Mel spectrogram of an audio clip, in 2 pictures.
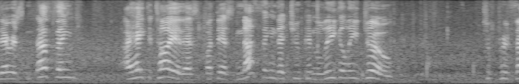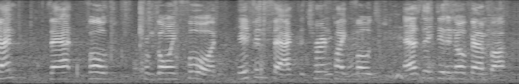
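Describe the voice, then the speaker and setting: A man giving a blunt, fact-packed speech at an outdoor rally without a microphone, stumbling over fillers and restarts. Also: sits high. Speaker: rally speaker. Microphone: no working microphone, recorded from a distance. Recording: outdoor rally with loud traffic noise.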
